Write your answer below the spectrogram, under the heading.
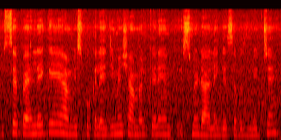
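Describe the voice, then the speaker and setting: A woman's voice: mid-range voice, steady tone, brisk. Chatty home cook woman, noisy kitchen. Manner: chatty, explains steps while cooking. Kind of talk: cooking tutorial narration.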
